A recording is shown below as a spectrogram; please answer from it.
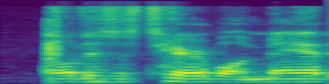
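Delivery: ordinary talk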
